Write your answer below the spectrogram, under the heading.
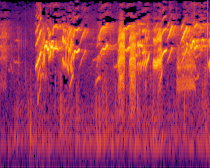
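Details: Close encounter with Rainbow Lorikeets on a June morning, a sudden loud outburst of shrill screeches and sharp squeaky whistles from several birds.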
